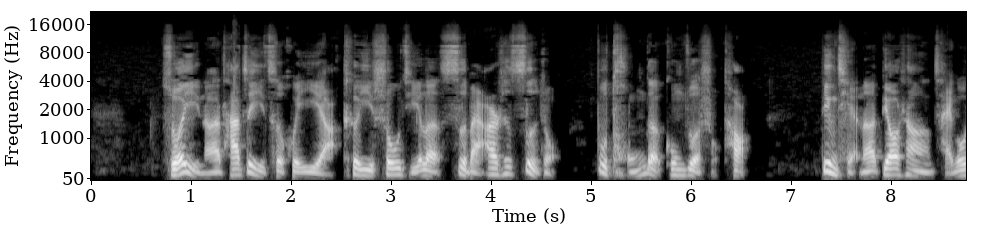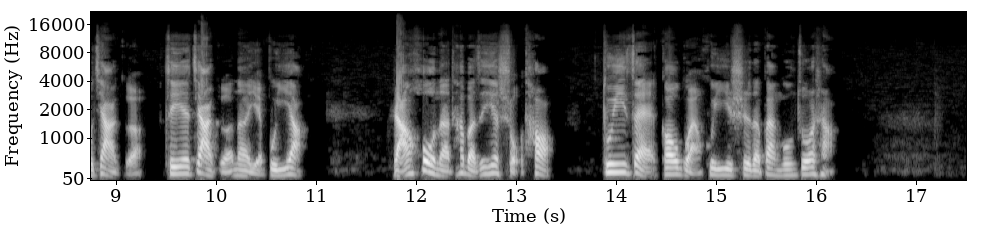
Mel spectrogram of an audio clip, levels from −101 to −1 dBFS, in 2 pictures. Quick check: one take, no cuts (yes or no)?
yes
